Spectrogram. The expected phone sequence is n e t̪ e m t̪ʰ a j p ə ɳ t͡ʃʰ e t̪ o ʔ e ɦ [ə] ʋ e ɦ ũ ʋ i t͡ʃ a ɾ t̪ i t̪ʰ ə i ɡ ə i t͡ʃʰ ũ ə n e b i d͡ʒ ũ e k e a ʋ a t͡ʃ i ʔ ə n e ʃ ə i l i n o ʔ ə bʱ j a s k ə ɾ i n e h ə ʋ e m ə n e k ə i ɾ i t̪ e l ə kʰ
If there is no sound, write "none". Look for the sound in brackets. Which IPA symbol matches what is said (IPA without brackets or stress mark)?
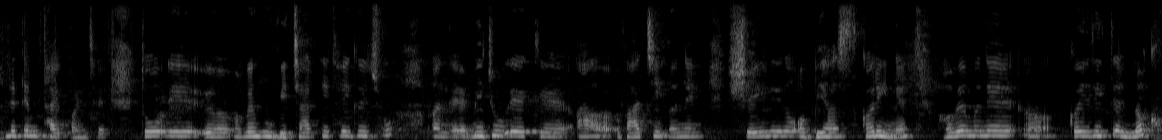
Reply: ə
